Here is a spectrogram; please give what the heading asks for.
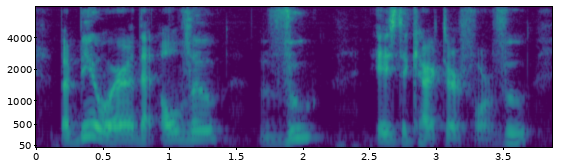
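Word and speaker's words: ヴ: So for example, here we have u, and you put the dakuten and it becomes vu, a V sound. Though for some Japanese people it's very difficult to pronounce, so they'll keep it like bu.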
